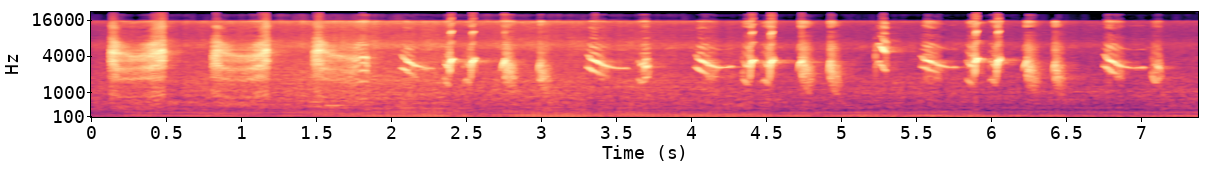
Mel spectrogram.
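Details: Long-tailed shrike full song of imitations, played as a lure to make shrikes sing: a few harsh rasping notes, then a long rapid series of short whistled downslurs and clicking chirps.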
